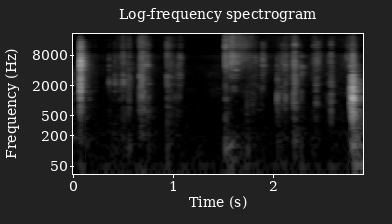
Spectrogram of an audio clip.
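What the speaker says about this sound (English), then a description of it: "I just wanted to just shuffle these cards 2 minutes" A new deck of cards is shuffled in a few quick riffles and soft flicks, crisp papery bursts close by with short pauses between.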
